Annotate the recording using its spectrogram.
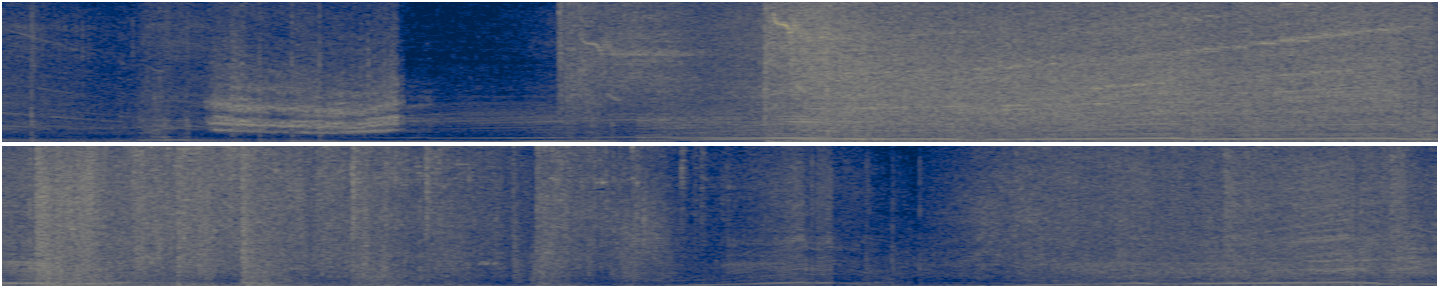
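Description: Tyres squeal as a car drifts around a bend.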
